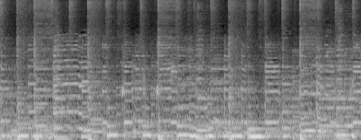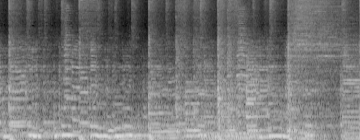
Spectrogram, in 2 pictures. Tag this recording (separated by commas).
Guitar, Electric guitar, Plucked string instrument, Musical instrument, Music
